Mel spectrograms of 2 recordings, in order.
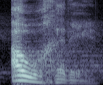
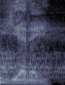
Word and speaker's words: augere: un verbo latino que es augere o aere se puede pronunciar de las dos maneras que es hacer crecer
